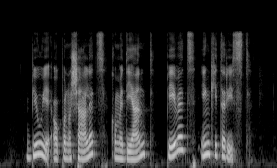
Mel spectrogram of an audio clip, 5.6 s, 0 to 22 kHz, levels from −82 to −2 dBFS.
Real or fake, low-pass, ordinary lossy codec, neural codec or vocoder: real; 10.8 kHz; none; none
